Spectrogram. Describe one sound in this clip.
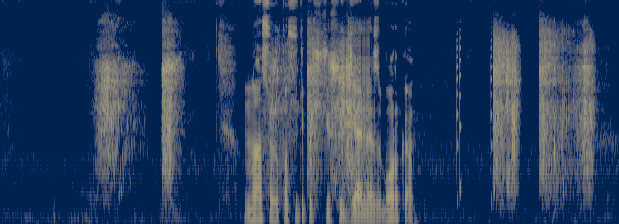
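Short electronic hit sounds ring out as fighters trade blows.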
